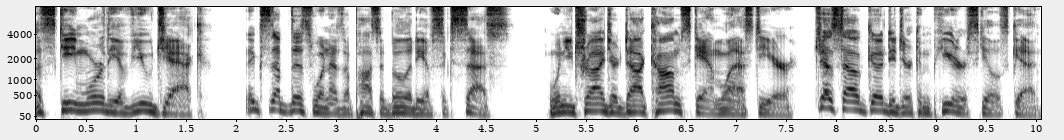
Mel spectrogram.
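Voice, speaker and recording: A man puts on a character voice at a medium pitch. He speaks at a moderate pace on a very clean recording with a silent background. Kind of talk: comic dub.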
